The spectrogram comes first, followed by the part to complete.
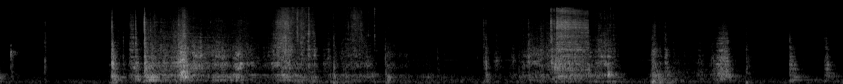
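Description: Clear, unpainted polycarbonate RC truck body being handled and turned over, its thin plastic rubbing and flexing in irregular bursts of rustling with short pauses between.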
